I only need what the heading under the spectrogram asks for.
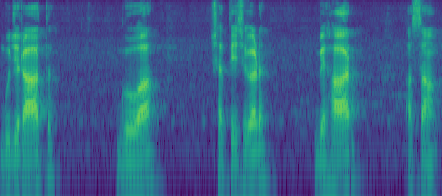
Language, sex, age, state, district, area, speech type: Punjabi, male, 30-45, Punjab, Mansa, rural, spontaneous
